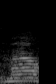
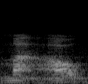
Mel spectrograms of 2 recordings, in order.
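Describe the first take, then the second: First: The syllable is said with the first tone. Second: The syllable is said with the third tone. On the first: It means cat. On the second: It means rivet.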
